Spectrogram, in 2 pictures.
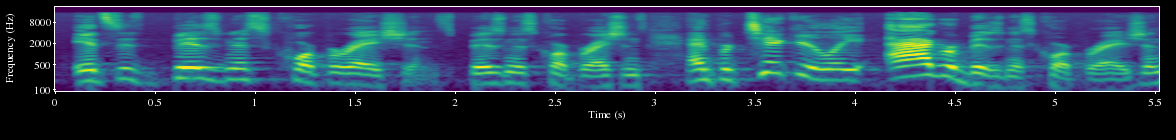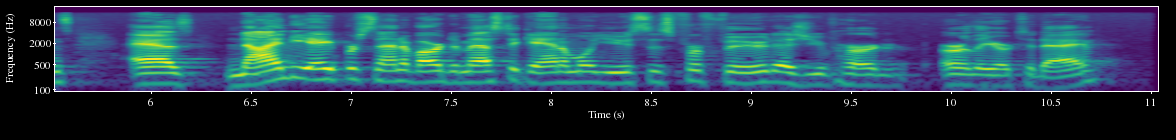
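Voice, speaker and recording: In a Southern US accent, a man talks at a fairly quick pace with hardly any pauses. His fairly high voice has a bright, sharp tone and lively intonation. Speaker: law professor. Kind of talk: conference presentation.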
